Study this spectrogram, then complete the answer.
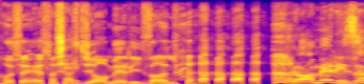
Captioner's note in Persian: خنده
